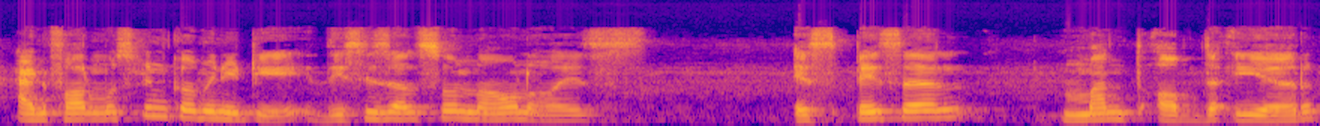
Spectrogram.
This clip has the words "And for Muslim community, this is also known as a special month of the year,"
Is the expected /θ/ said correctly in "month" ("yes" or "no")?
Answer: no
